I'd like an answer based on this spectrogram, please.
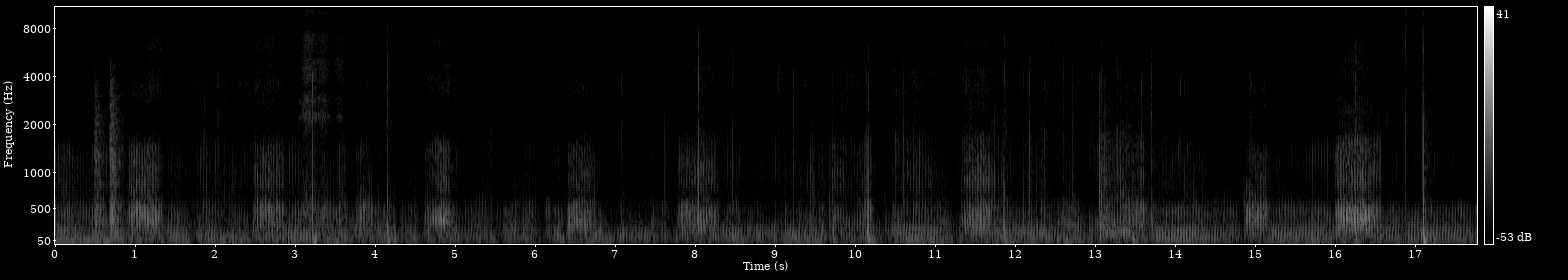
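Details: Kitten Bıdık kneading on a lap to show and receive affection, giving a loud sustained purr; low buzzing rumble pulsing with inhales and exhales, occasional soft taps.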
